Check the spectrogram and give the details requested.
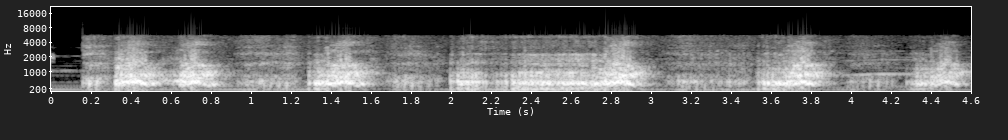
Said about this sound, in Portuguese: Quando vê, um cachorro começa a latir do nada.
